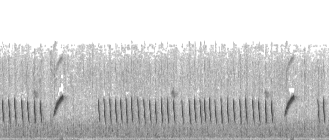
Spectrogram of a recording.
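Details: Konin song recorded as tutor material, full of sharp shots: brisk runs of thin, high, clipped notes, separated by two loud rising whistled sweeps, over a soft hiss.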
